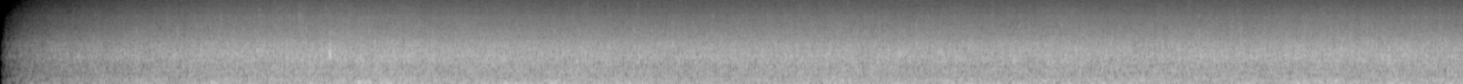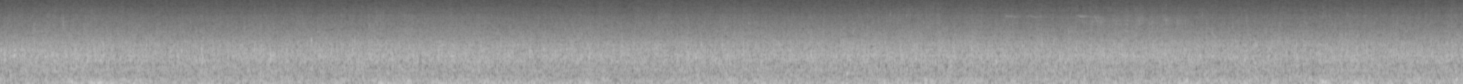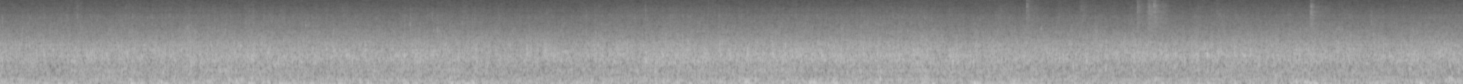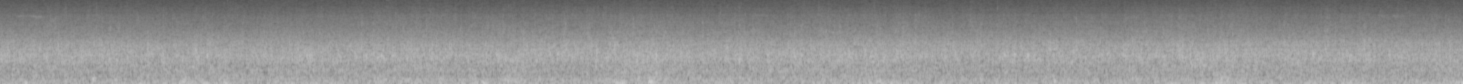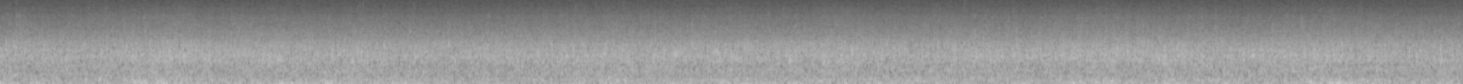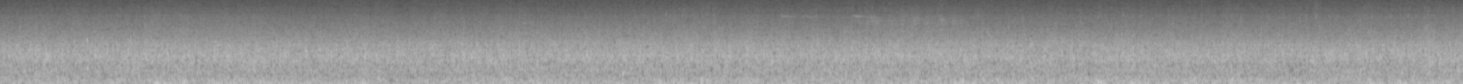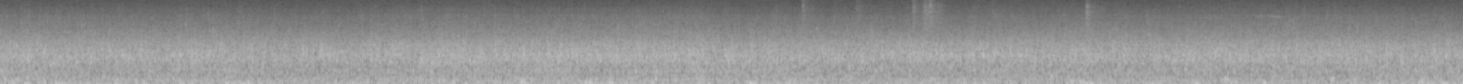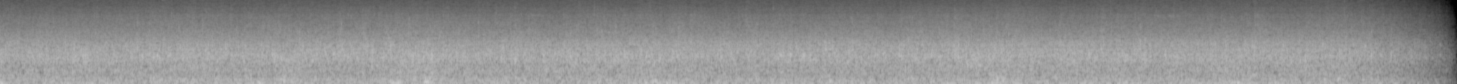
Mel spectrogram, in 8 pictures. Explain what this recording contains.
RIVER gurgling in forest
Mid size river recorded from the bank. Distant gurgle. some birds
